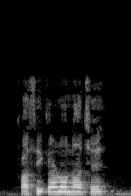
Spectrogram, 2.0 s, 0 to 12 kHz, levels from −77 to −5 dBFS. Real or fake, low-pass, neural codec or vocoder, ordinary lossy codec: real; 7.2 kHz; none; MP3, 48 kbps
